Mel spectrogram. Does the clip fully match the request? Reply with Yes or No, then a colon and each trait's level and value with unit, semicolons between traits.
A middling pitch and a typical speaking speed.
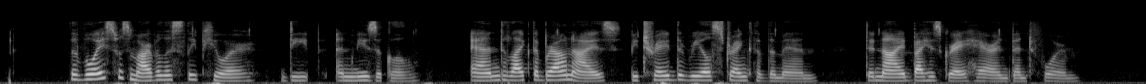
Yes: medium, 180 Hz; average, 145 wpm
